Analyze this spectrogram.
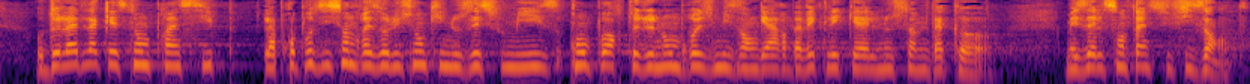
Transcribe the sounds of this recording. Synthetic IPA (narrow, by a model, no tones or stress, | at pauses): od̪əlad̪əlakʲɛst̪jɔ̃pχɛ̃sip | lapχɔpozisjɔ̃d̪əʁezɔlysjɔ̃kʲinuzɛsumizkɔ̃pɔʁt̪d̪ənɔ̃bʁøzmizɑ̃ɡaʁd̪avɛklekʲɛlnusɔmd̪akɔ̰ːʁ | mɛzɛlsɔ̃t̪ɛ̃syfizɑ̰̃t̪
